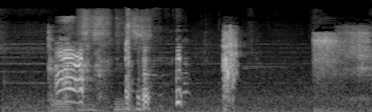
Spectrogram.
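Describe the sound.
A voice imitates a giant mosquito's buzz in a few short bursts: a wavering, nasal hum first, then briefer buzzy puffs, followed by a faint hiss at the end.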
